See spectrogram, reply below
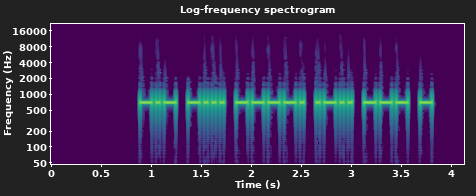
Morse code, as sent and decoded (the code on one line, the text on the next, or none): -.- -... ----. .-.. --- -
KB9LOT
